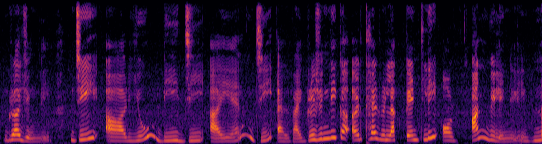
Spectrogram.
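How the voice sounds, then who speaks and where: A woman teaching vocabulary in a slow, explanatory way, spelling words out letter by letter and answering her own questions. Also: high-pitched, a little mellow. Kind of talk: vocabulary lesson.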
